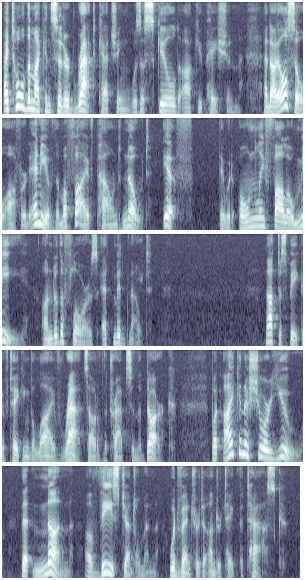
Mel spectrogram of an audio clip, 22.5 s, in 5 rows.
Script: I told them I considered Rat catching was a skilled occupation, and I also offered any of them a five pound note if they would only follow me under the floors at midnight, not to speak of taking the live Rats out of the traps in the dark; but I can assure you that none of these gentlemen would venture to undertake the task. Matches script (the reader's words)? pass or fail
pass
